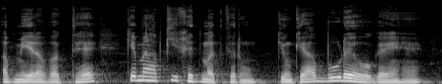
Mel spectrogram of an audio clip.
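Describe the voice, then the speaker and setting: A man's voice: on the low side, animated, moderate pace, mellow, lightly acted. A man voicing an innocent, dutiful young daughter in a fairy tale, speaking politely and obediently. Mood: meek, loving.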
